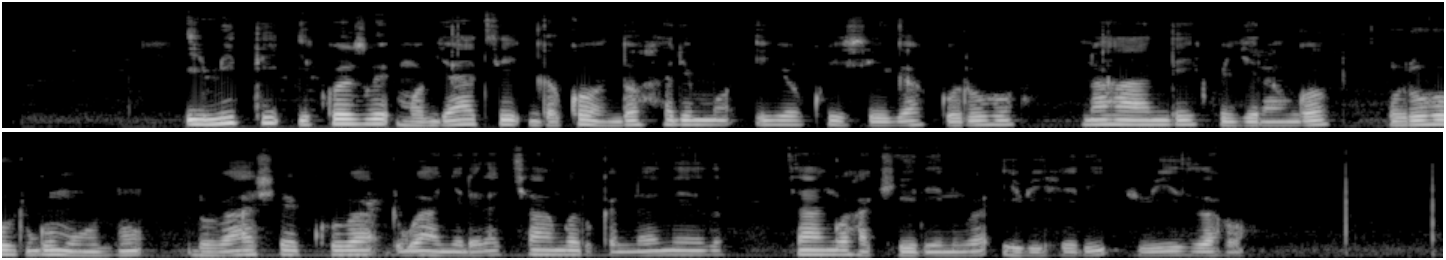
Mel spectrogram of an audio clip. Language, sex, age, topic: Kinyarwanda, male, 18-24, health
